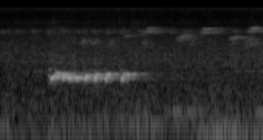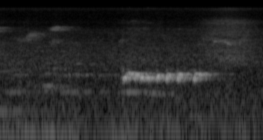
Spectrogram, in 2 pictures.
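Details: Pre-dawn song of a local zebra dove from Tuban, Indonesia, heard at about three o'clock and recorded as a lure; two fast trilled coo phrases roughly three seconds apart, with faint softer notes between and steady low rumble.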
